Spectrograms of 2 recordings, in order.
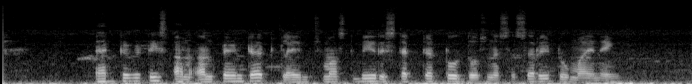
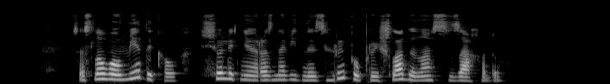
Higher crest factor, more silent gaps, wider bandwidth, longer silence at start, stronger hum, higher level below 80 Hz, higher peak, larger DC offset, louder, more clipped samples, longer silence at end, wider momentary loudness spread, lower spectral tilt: second, 16 dB vs 22 dB; neither; about the same, 10.5 kHz vs 11.5 kHz; second, 0 s vs 0.75 s; neither; first, -30 dBFS vs -82 dBFS; about the same, -4 dBFS vs -6 dBFS; neither; first, -21 LUFS vs -27 LUFS; neither; second, 0 s vs 1.1 s; first, 19 LU vs 16 LU; first, -8 dB/octave vs -3.5 dB/octave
